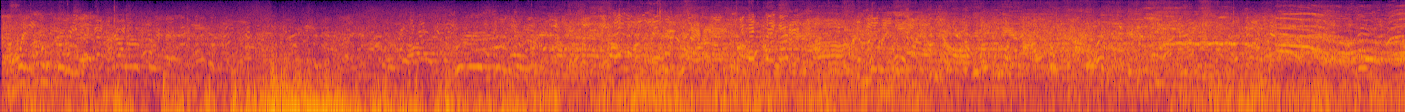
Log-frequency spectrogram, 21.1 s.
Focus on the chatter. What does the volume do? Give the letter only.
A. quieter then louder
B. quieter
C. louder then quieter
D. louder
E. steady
D.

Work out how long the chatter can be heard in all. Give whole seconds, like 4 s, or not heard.
21 s.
